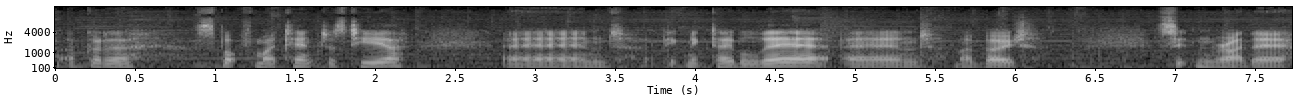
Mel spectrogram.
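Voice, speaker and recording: With music in the background, a man speaks very slowly in an Australian accent. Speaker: adventure vlogger. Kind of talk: casual vlog narration. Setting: outdoors. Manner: soft-spoken.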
